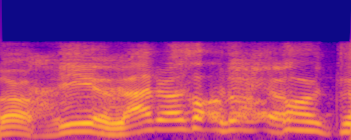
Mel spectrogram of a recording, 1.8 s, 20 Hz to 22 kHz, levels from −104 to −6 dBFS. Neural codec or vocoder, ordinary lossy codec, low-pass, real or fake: codec, 16 kHz, 0.8 kbps, ZipCodec; none; 7.2 kHz; fake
